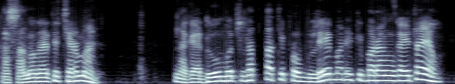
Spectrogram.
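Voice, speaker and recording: A man's voice: a little high, fairly quick, noisy background, natural voice. An actor playing a dreamy, dozy village councilman in a rural comedy radio drama. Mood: earnest.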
